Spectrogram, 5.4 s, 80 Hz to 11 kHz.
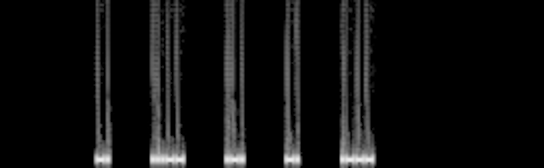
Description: Morse code, heard as a keyed tone, about 53 wpm, spaced as for 17 wpm, 700 Hz. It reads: N3RNJ
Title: USA Call Signs - 5 Characters - 6x Character Spacing - 50wpm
